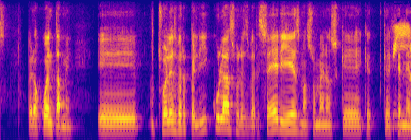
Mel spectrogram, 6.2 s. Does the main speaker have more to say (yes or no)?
no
